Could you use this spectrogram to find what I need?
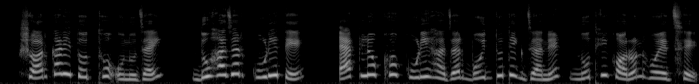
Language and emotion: Bengali, neutral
